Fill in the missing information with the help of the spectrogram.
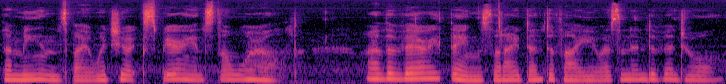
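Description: A woman's voice: mid-range voice, fairly even intonation, warm tone, lightly acted. A woman voicing a whispering, taunting succubus. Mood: hushed seductive. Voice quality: whispery, breathy. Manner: slow, taunting, close to the ear. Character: seductive menacing female succubus, predatory and teasing. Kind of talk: erotic audio roleplay.

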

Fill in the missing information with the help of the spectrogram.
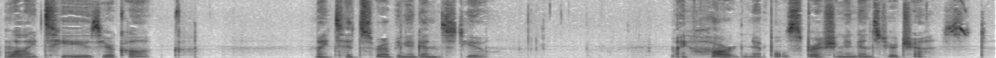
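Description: Slow, breathy whispering woman. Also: sits high, level tone, dark tone. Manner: teasing, coaxing, mostly whispered. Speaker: audio roleplay performer. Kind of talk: whispered ASMR roleplay.

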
